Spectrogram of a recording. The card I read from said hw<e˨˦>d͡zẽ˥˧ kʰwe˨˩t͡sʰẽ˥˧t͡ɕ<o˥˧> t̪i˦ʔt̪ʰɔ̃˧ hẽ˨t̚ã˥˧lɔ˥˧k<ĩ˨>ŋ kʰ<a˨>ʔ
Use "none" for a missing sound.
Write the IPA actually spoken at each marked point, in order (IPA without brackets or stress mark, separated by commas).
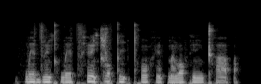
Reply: e˥˧, o˥˧, ĩ˧, a˨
